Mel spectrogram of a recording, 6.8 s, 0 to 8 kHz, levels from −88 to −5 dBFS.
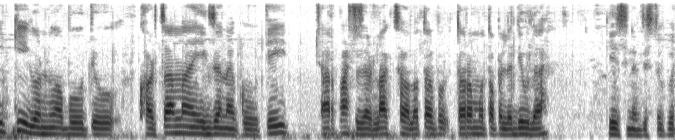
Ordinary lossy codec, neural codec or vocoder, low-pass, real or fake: none; none; 7.2 kHz; real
